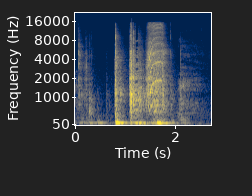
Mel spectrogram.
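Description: A DeWalt DCD710 cordless drill driver drives smaller screws into wood, the motor whirring in several short bursts that rise and cut off, loud and close, with no talk.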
